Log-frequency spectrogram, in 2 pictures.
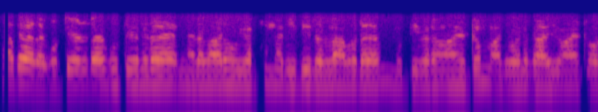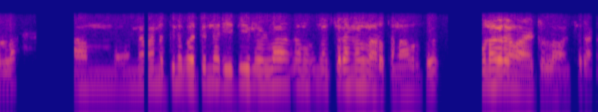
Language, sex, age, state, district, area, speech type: Malayalam, male, 60+, Kerala, Alappuzha, rural, conversation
